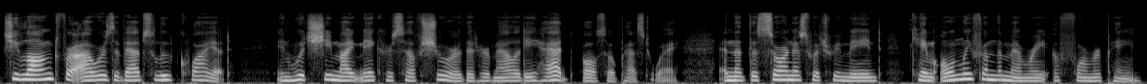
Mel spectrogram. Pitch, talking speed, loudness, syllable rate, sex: 185 Hz, 185 wpm, -20 LUFS, 5.2 syllables/s, female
